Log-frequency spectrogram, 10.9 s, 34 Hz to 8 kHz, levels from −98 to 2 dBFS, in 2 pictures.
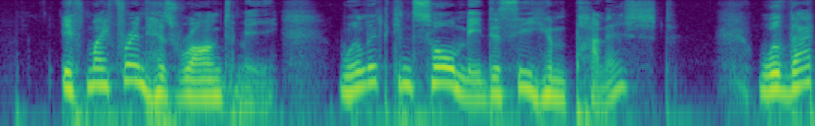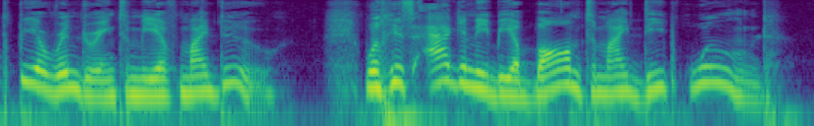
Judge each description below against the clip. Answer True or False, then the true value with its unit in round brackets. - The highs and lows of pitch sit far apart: True (6.6 semitones)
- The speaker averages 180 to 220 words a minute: True (190 wpm)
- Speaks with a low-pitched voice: False (155 Hz)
